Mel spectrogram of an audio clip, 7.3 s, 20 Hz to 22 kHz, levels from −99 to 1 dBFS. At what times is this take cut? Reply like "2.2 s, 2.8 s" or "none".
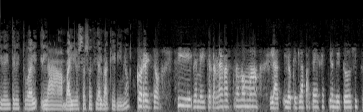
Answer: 2.7 s, 3.9 s, 5.4 s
